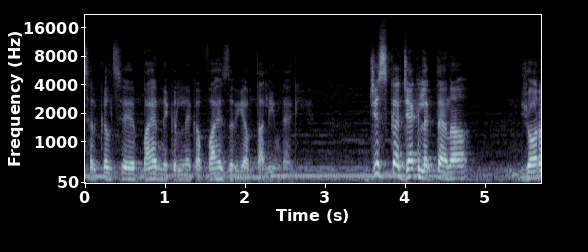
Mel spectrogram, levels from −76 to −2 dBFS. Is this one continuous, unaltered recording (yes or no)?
yes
